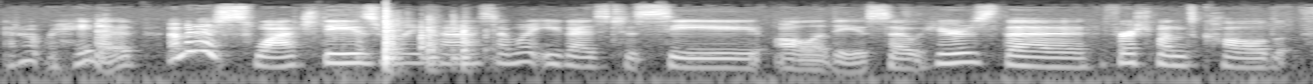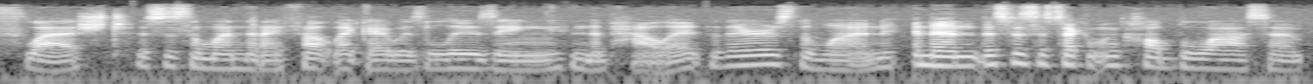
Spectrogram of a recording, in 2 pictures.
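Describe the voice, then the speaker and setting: A woman chatting casually through a makeup tutorial, thinking aloud with quick asides and a slightly nasal sound. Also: low voice, bright, forceful tone. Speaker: beauty vlogger.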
